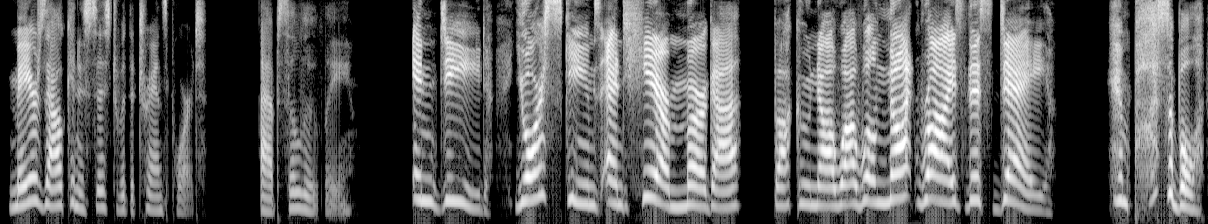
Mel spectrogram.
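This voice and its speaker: A woman voices a stern, proud panda warrior for a video game, her voice sitting high and a bit bright. She speaks formally with haughty, precise diction in a serious tone, recorded studio-clean with no room sound.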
